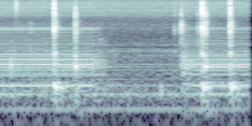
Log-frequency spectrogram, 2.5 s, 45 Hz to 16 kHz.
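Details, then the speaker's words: TEAC RH500 auto-loading cassette deck: sharp mechanism clicks and faint motor hum but no tape winding in play, rewind or fast forward. Slipping belt was first suspected; the drive belt has come off the transport. "Now that to me sounds like a slipping belt. That's the classic sign of a slipping belt."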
